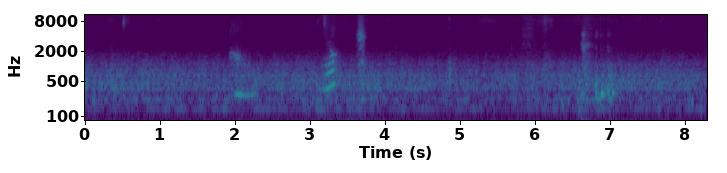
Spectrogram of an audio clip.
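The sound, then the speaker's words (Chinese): A kitten meows three times, short rising cries spaced a few seconds apart, fairly quiet against a low steady hum with no one talking. “听话的小猫咪是不会违抗妈妈的旨意的。”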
